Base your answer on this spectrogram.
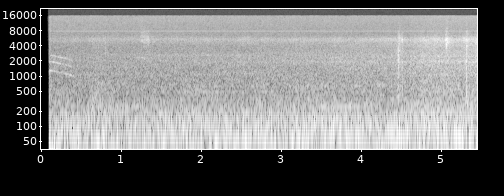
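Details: A neighbourhood cat near the artmania cafe gallery in Yokohama gives a single short, falling meow right at the start, then stays quiet over a steady low rumbling background hum with a few faint clicks.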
